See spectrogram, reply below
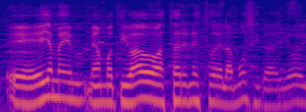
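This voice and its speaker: A man in his thirties with a Chilean accent, a guest singer chatting earnestly on a TV studio set into a handheld mic, with some halting restarts. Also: a little high, steady tone, over music, a crowd in the background. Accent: Chilean Spanish. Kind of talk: casual chat.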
